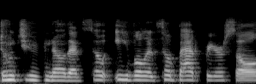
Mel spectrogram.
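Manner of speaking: angry, mad, upset tone. Retelling a babysitter upset at finding the speaker's D&D book: imitating someone mad. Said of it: "she got mad and upset".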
